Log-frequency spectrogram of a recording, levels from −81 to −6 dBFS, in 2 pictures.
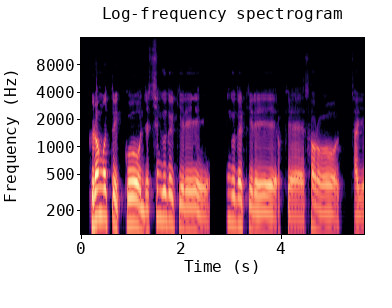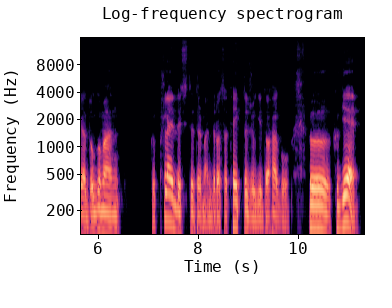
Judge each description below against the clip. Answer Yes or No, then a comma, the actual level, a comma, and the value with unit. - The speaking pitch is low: Yes, low, 105 Hz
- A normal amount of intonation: No, wide, 6.4 semitones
